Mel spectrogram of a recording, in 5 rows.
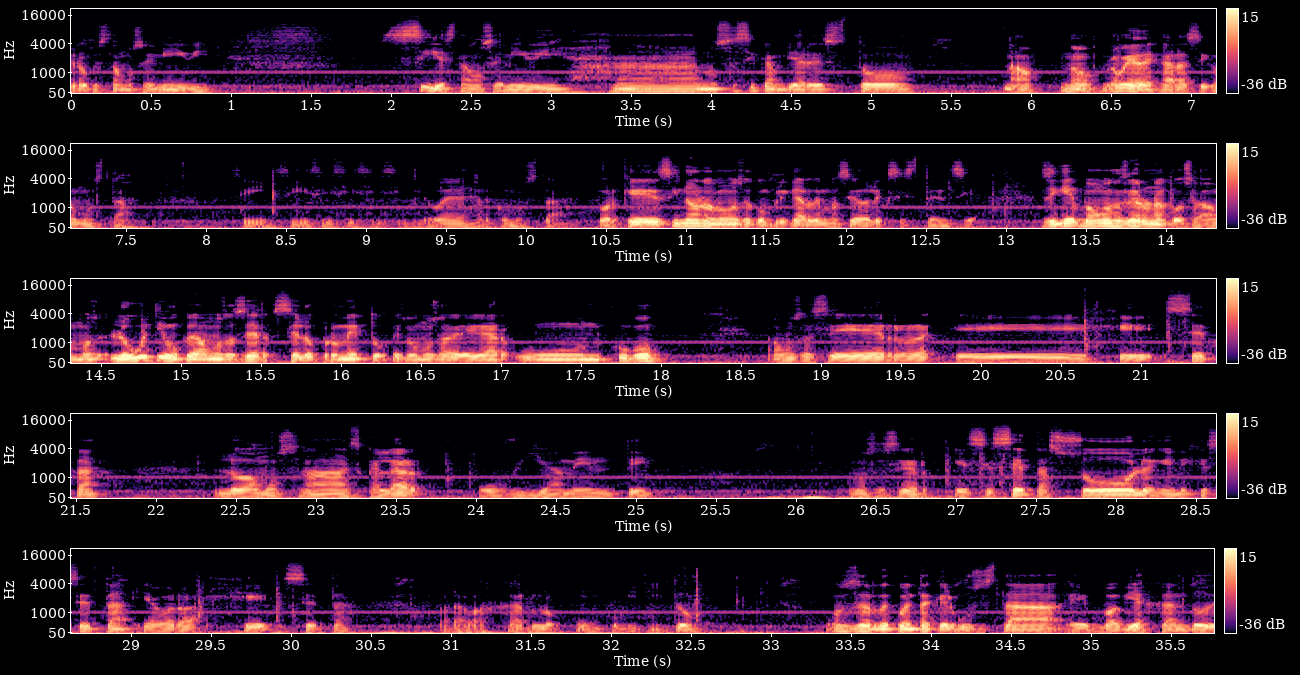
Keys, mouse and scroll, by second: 7.9 click, 8.5 Tab, 9.4-12.8 drag, 13.1 Tab, 14.0 shift+a, 15.4 click, 20.6 g, 21.1 z, 22.6 click, 23.8 s, 26.0 click, 26.9 s, 27.1 z, 28.7 click, 29.4 g, 29.9 z, 32.3 shift+click, 32.9 ctrl+shift+click, 33.9-35.6 ctrl+drag.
